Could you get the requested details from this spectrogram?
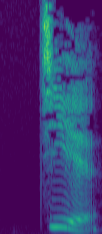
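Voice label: "jie" fourth tone, pinyin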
